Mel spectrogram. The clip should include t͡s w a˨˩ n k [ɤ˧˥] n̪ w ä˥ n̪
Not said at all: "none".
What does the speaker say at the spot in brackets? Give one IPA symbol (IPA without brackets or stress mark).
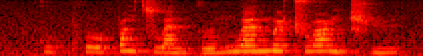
ɤ˧˥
